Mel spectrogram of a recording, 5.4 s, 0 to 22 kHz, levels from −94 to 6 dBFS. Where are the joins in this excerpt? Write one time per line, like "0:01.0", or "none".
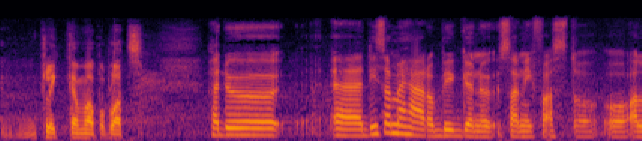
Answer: none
